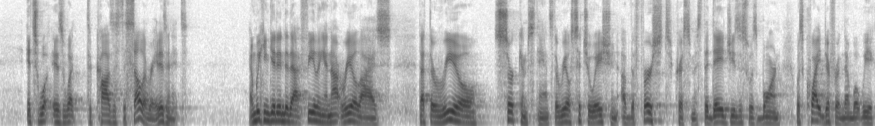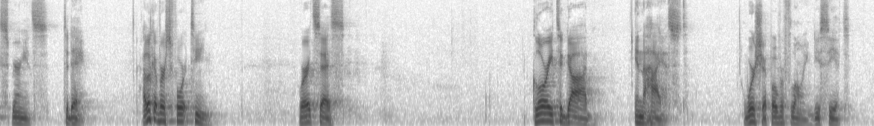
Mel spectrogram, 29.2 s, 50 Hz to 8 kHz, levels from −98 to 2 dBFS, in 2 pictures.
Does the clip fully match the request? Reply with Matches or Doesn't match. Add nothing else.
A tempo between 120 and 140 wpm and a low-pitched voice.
Matches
